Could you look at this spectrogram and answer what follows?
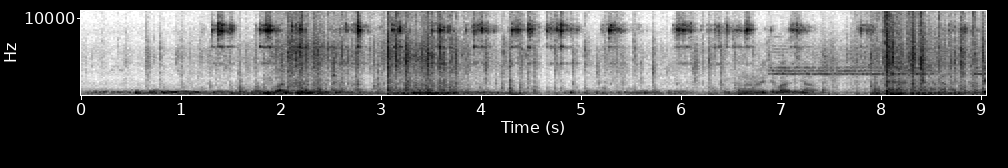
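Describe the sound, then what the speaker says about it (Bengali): Young patta pigeons in a breeding section coo and shuffle nearby, with some wing flutters among the birds and someone talking over the steady background cooing. "এখানে কিছু নতুন পাট্টা পায়রা রেডি হচ্ছে এইসব পায়রা"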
